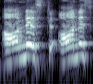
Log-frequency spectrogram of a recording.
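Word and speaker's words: honest: लगाओगे, ऑनेस्ट के साथ, इसमें भी आवाज वैसे तो एच है लेकिन एच साइलेंट है, आवाज ओ की आ रही है, वॉवेल साउंड है, तो इसके साथ भी एन आ जाएगा।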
